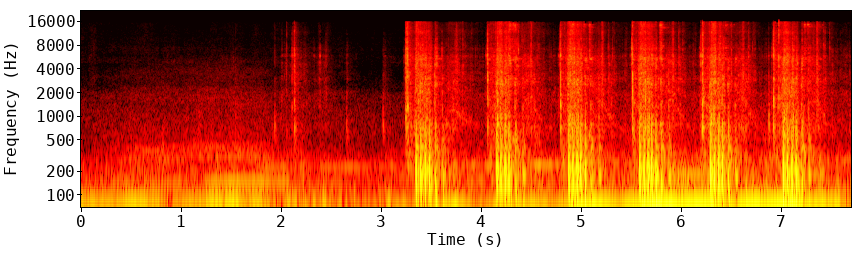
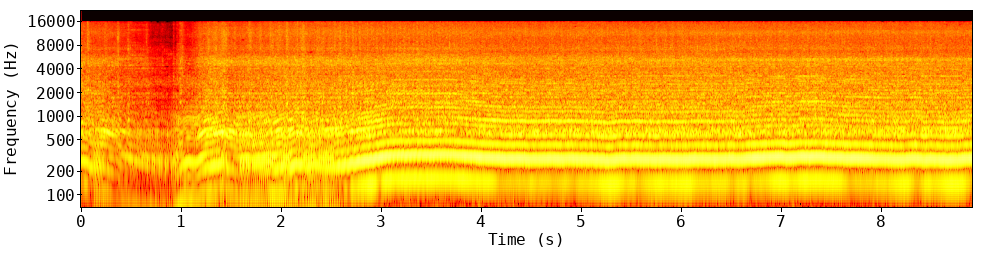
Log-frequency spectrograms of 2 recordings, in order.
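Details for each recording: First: Stihl MS170 chainsaw, a roadside find not started in years. Six quick pull-cord bursts about three-quarters of a second apart turn it over, but it never catches because no fuel is in the system yet. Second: Stihl MS170 roadside-find chainsaw, first run in years with a filthy, uncleaned carburettor, cutting timber. Revs climb then hold a steady high buzzing whine, pitch even under load; pulls strongly.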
